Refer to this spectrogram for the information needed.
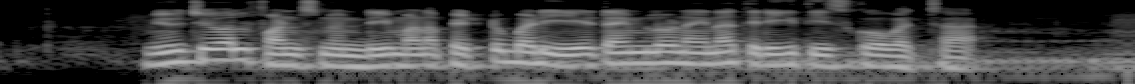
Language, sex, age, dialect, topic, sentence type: Telugu, male, 18-24, Utterandhra, banking, question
